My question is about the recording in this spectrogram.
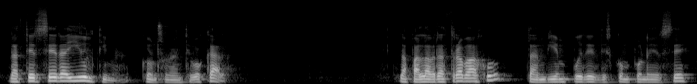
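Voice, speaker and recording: A teacher narrates a scripted lesson in a calm, measured way, going step by step through each example and breaking words into parts. His voice is very dark and mellow at an ordinary middle pitch, and the recording sounds muffled.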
